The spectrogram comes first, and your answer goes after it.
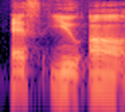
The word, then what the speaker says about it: fur: and dogs have fur F Ur be careful of the pronunciation fur the same sound as in learn or nurse or burn those kind of words so a coat of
